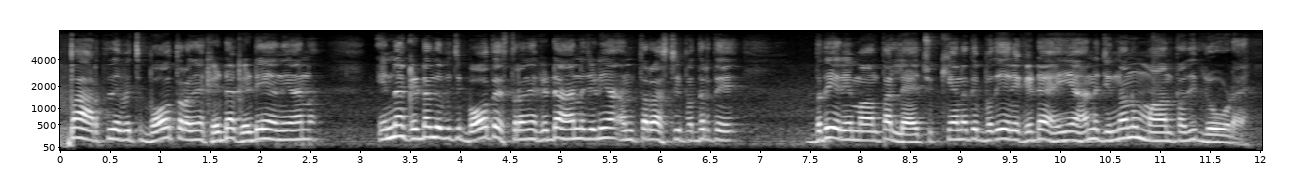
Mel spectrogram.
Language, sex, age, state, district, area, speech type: Punjabi, male, 45-60, Punjab, Mansa, urban, spontaneous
